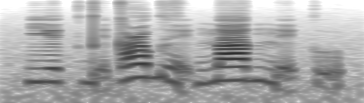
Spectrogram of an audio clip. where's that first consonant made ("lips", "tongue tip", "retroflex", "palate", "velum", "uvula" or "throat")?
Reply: palate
